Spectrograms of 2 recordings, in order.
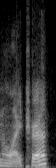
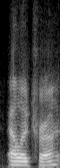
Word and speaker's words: elytra: can fly with an elytra sorry I just pronounced that incorrectly every time I mentioned it elra is the correct pronunciation so there's electri flight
